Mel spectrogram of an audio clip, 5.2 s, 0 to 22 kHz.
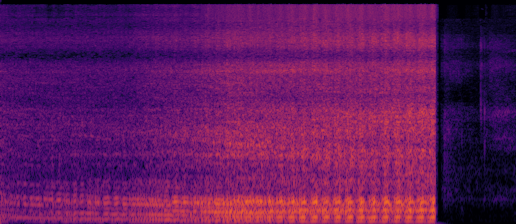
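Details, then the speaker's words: Kawasaki ZX6R streetfighter build after a fuel pump fix, exhaust heard on startup: throaty four-cylinder idle building into crisp even revs that climb smoothly and cut off clean; healthy. "what she sounds like absolutely amazing"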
